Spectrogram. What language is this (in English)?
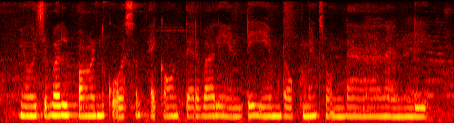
Telugu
